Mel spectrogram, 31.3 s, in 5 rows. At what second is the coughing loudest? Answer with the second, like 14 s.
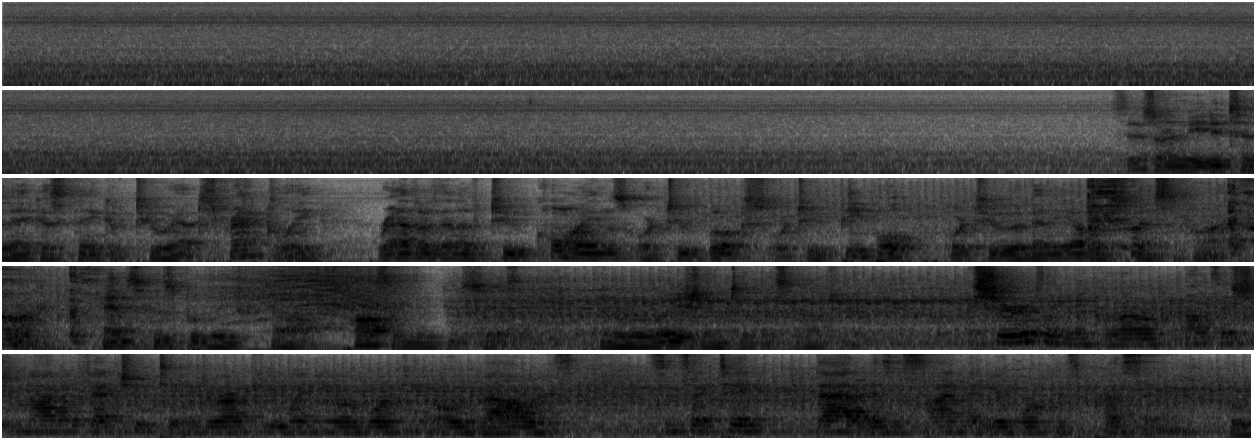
18 s.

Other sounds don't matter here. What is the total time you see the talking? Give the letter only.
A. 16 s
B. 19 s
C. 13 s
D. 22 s
B.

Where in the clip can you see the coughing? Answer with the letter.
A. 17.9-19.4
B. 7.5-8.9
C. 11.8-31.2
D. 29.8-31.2
A.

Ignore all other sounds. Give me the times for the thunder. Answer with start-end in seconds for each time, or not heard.
not heard.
